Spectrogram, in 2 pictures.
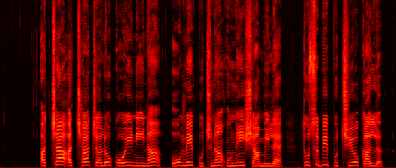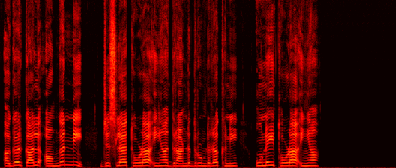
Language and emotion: Dogri, neutral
